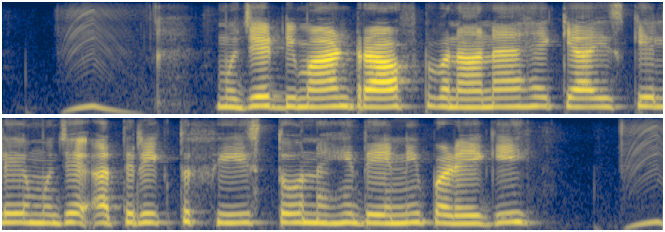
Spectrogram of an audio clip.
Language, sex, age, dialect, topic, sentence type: Hindi, female, 31-35, Garhwali, banking, question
